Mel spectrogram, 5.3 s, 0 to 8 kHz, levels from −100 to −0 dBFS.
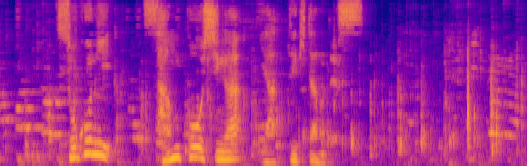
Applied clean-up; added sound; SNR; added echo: classical method log-MMSE.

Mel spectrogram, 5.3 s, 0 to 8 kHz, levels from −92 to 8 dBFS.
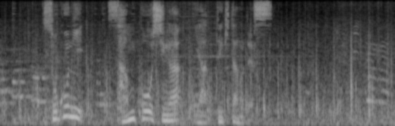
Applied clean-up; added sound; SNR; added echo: none; Livestock, farm animals, working animals; 6 dB; none.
